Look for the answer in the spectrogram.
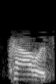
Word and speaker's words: Khaled: It's being hosted by Mike, and it'll feature plenty of celebrity judge appearances, including you know, DJ Khaled. I'm hoping I'm saying his name right, because Lord knows I hate butchering his name. – Yeah. Khaled, yes.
